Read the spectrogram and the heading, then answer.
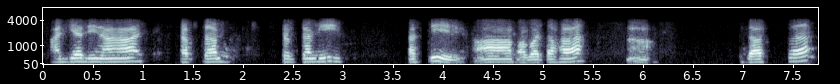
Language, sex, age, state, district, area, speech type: Sanskrit, male, 18-30, Assam, Tinsukia, rural, conversation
